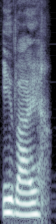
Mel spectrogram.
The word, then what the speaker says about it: Eli: Oh, okay, it's not Ellie, it's Eli.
